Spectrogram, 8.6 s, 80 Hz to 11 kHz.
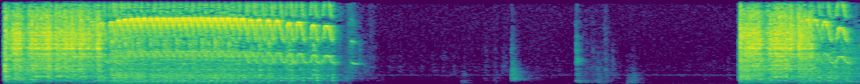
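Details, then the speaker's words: Gravely 450 with Onan CCKA twin, oil gauge temporarily plumbed in, about 35-40 psi oil pressure: high steady squeal over the fast, even beat while running; cause unconfirmed, owner plans an oil filter change. "okay hopefully you guys saw that but had 40 pounds of oil pressure definitely you guys can hear the squeal it has"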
